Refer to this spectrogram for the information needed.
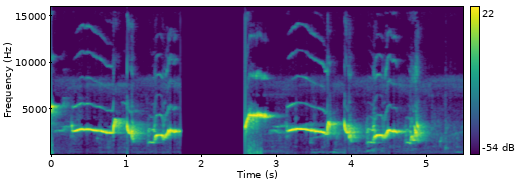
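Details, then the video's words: Lure recording of an oriental magpie-robin singing in the morning: rich whistled phrases with rising and falling slides, broken by a brief silence before the song resumes with similar warbling notes. "pancingan burung Kacer di pagi hari"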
